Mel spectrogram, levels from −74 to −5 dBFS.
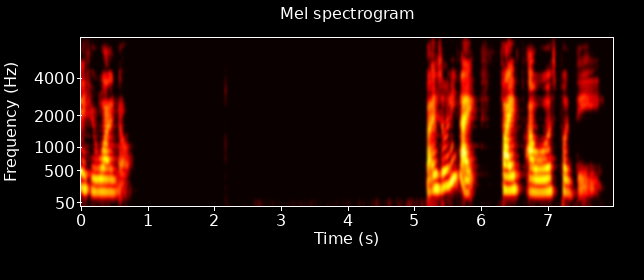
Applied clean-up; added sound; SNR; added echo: neural mask model DeepFilterNet 3.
